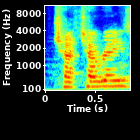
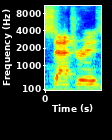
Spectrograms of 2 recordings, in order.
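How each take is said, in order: First: The name begins with a 'ch' sound. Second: The name begins with an 's' sound. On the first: This is how the spelling looks. "it's spelled like" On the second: This is how the name is really said. "is what it's actually like, pronounced as"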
